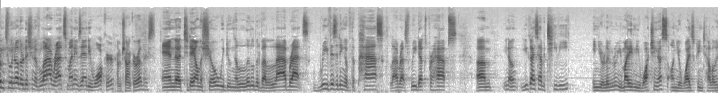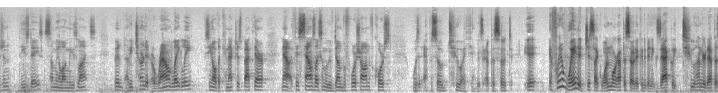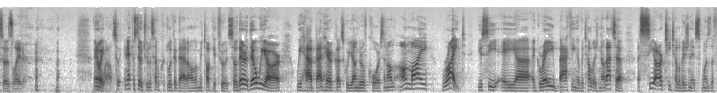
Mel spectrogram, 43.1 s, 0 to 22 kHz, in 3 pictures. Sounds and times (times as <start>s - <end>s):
Speech: 0.0s - 29.3s, 30.6s - 43.0s.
